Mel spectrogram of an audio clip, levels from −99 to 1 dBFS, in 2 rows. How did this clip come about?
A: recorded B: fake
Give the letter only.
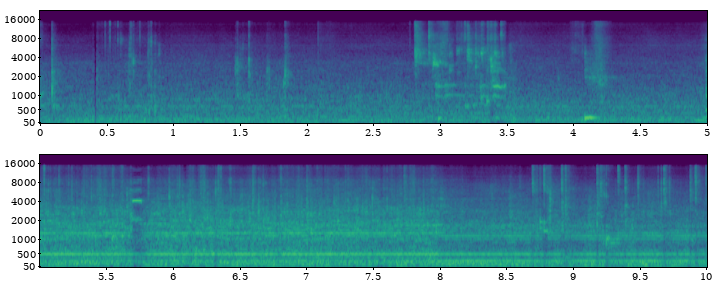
B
